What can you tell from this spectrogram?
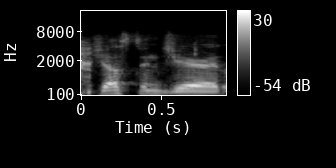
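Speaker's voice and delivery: ordinary talk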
